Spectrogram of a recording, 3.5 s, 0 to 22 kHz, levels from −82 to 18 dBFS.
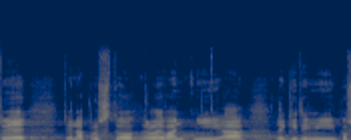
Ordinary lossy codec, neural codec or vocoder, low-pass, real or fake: Opus, 64 kbps; vocoder, 48 kHz, 128 mel bands, Vocos; 14.4 kHz; fake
